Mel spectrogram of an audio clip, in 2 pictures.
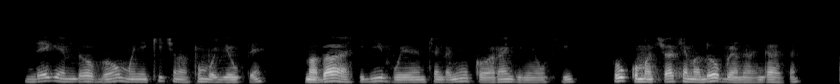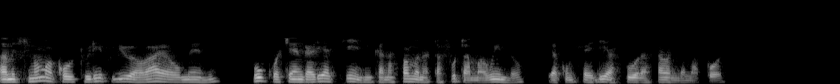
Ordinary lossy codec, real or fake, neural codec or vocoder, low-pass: MP3, 16 kbps; fake; codec, 16 kHz, 2 kbps, X-Codec, WavLM features, trained on Multilingual LibriSpeech; 3.6 kHz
